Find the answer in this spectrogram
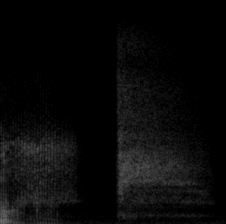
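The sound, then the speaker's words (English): A rhinoceros napping in the grasslands past the jungle snores loudly: a rattling, rumbling inhale, a brief pause, then a long breathy whoosh of an exhale. No one speaks. “There she found Rhinoceros taking a nap. Rhino was snoring.”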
